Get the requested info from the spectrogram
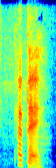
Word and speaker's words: Pepe: Is it pronounced PayPay or Pepe. – Pepe.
